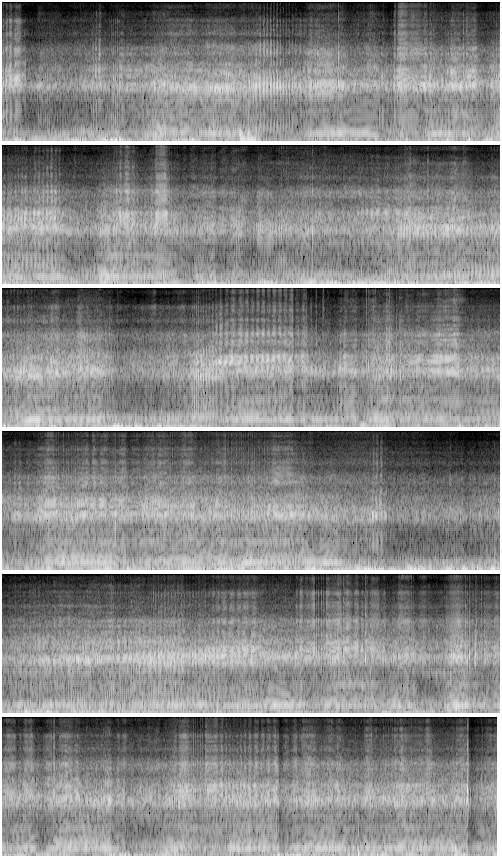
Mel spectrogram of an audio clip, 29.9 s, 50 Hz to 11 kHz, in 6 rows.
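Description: A 250 motocross bike's engine, heard from onboard, revving hard up and down over and over as the rider accelerates, shifts and backs off around the dirt track.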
